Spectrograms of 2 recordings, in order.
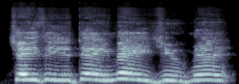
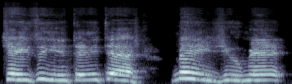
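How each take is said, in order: First: Mocking sing-song. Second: Higher, slow, drawn-out taunt; mocking sing-song. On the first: Taunting a commenter on stream. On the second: Streamer mocks a heckler, slow high-pitched taunt. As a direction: stretch it out to rub it in.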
